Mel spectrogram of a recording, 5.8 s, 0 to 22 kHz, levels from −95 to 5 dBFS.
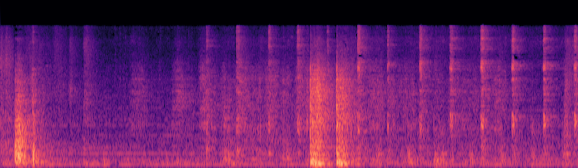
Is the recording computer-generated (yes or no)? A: no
